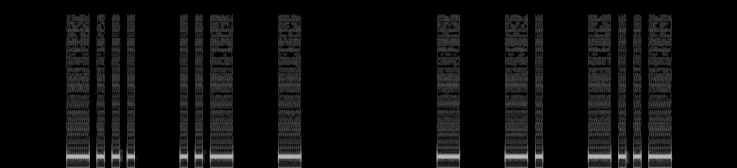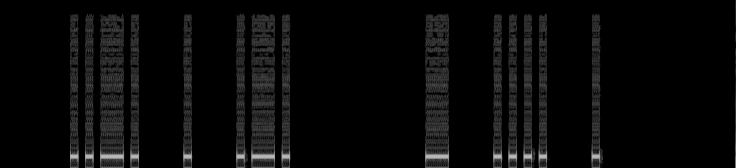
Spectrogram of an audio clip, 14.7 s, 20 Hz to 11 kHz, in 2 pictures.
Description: Morse code, heard as a keyed tone, about 16 wpm, spaced as for 11 wpm, 800 Hz. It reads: BUT TNX FER THE
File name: QSOs / QSOs-mp3s / kc7haa@10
